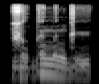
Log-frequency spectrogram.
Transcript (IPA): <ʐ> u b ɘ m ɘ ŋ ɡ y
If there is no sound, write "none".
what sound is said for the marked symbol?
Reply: ʐ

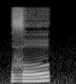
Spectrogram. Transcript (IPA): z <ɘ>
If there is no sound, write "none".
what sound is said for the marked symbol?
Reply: e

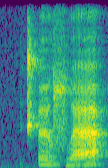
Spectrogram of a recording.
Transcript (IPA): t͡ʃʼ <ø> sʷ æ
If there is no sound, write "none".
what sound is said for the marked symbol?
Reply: ø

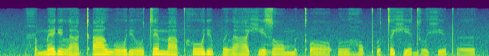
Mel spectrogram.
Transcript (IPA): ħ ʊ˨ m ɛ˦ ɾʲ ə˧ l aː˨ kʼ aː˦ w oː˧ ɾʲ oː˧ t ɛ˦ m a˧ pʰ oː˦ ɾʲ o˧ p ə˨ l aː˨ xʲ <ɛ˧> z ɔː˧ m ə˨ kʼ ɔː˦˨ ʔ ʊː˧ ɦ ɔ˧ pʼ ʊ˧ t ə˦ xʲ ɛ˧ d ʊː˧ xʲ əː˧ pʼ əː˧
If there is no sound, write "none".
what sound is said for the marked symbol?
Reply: ɛ˧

